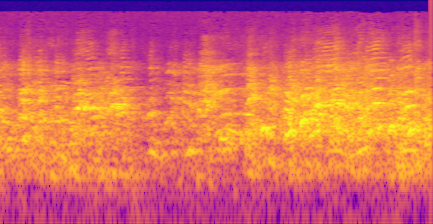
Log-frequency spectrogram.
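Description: Audience laughing, dipping briefly and then building again.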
